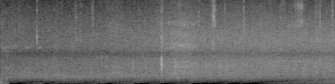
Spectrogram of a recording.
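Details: Soft outdoor rustling and steady broadband noise with one faint click, and no animal voice heard.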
